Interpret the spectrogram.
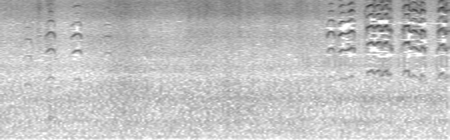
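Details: Two female Common Kestrels fighting in the wild near Den Helder, Netherlands, at the Noordduinen; a couple of faint high notes early, then a loud burst of rapid, shrill repeated calls near the end, over background hiss.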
